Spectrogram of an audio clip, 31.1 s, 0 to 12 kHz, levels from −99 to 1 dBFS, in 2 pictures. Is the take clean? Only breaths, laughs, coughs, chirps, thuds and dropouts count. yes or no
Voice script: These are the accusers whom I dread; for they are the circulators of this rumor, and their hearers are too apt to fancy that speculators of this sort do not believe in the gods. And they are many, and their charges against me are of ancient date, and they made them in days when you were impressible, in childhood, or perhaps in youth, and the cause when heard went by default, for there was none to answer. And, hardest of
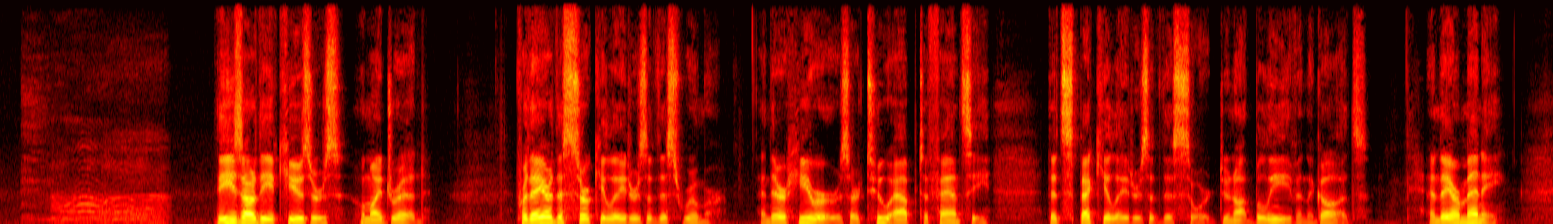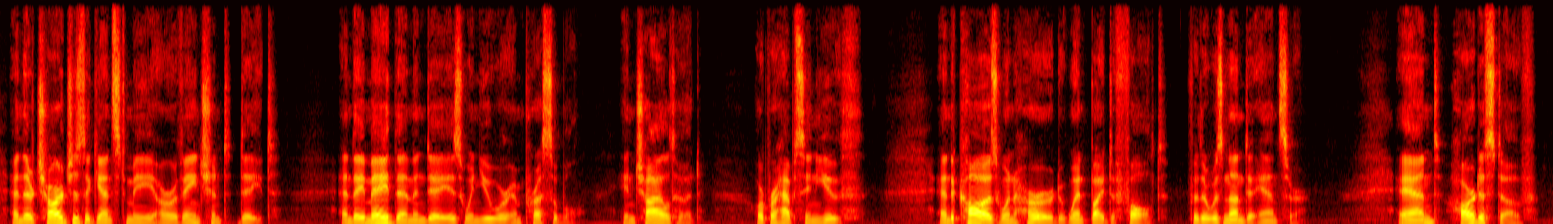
no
